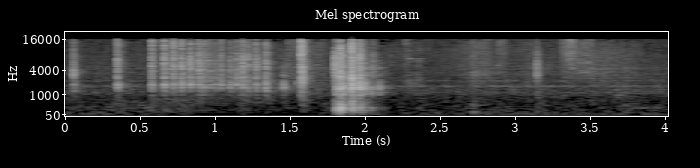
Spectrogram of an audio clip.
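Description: Stampin' Up! Snail adhesive tape runner laying down tape: a rapid run of small clicks for about a second, followed by one louder knock.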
